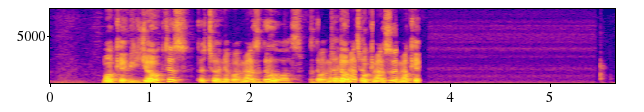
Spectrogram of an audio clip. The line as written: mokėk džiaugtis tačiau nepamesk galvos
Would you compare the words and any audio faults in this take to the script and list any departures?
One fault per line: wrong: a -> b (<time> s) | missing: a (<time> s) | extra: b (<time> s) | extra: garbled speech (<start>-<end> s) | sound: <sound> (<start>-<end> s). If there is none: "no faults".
extra: garbled speech (2.6-3.7 s)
